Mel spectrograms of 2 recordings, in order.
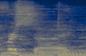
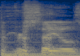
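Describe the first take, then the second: First: The name is said a different, non-local way. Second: The name is said the local Missouri way. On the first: The speaker calls it wrong. "not Versailles" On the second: The speaker calls it right. "Versailles, Versailles, Missouri"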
